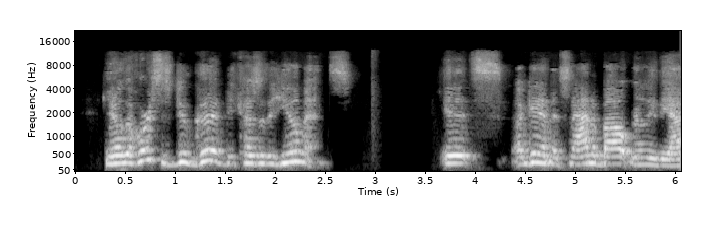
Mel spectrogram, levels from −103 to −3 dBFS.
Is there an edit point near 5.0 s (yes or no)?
no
